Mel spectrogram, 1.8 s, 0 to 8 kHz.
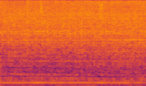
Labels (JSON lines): {"label": "anthrophony, boat engine", "recorder": "SoundTrap 500"}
